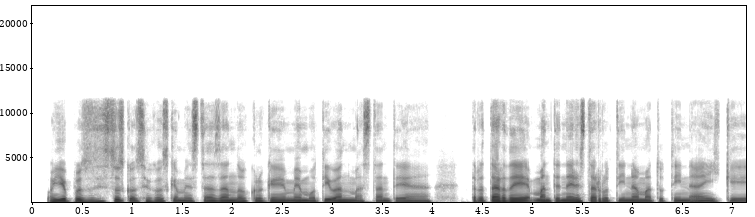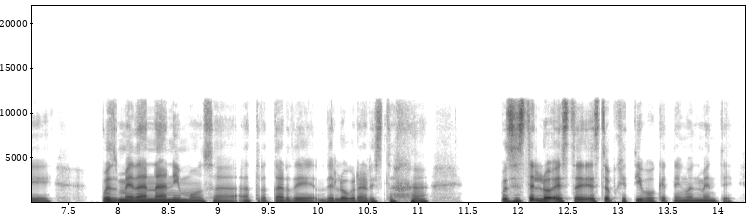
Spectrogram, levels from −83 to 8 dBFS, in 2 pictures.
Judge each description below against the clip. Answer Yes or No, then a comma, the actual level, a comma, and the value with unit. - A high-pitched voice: No, low, 120 Hz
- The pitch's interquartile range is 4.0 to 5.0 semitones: No, average, 2.9 semitones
